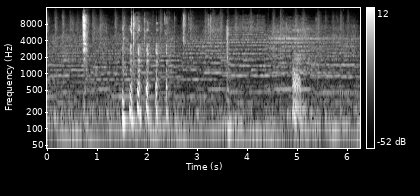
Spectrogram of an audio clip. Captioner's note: laughs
